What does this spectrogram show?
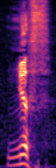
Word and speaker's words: neuf: Finally, we know that the number 9, neuf, ends in a F, but it also changes when it comes before the word heure. Its F sound changed to a V sound, F a V.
